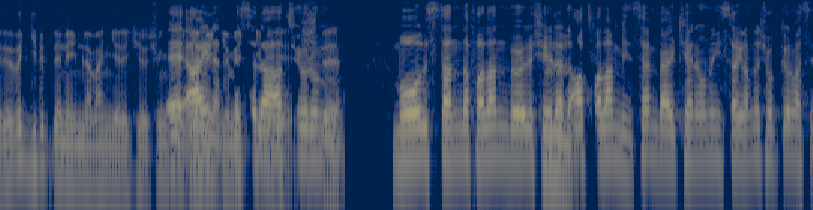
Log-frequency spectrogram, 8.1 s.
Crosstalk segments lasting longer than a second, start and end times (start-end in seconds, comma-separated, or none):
1.6-3.4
